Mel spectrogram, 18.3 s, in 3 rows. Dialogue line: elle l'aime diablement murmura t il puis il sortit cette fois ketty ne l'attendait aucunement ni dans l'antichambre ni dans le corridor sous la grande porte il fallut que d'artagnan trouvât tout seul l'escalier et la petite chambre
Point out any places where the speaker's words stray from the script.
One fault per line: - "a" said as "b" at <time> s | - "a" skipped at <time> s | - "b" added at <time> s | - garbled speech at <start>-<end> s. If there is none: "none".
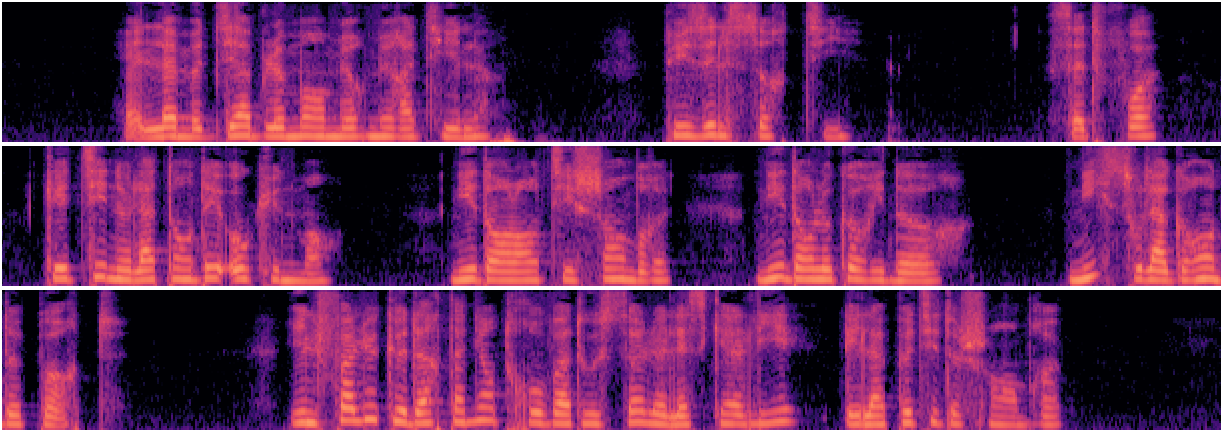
- "ni" added at 11.4 s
